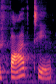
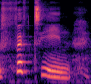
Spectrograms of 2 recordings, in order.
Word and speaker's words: fifteen: 十五不是 fifteen，而是 fifteen，由 f i f fifth 加上 teen 构成。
